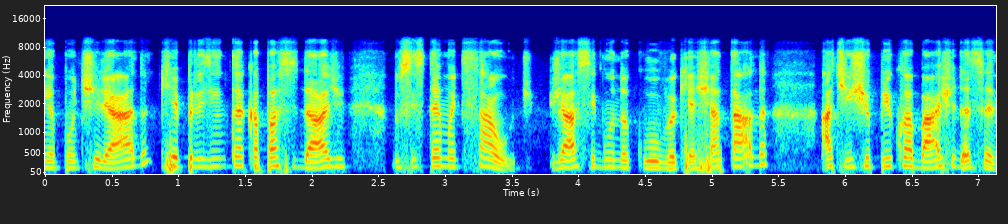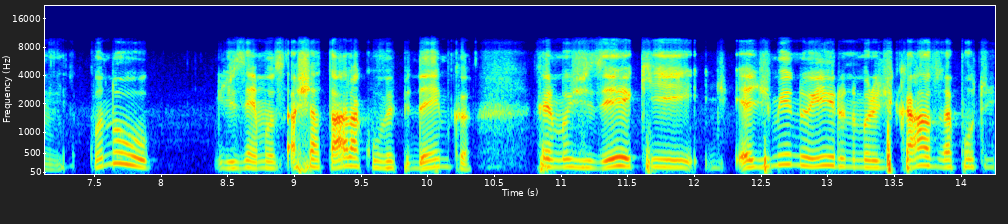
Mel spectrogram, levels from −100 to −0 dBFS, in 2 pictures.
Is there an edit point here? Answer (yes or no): no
